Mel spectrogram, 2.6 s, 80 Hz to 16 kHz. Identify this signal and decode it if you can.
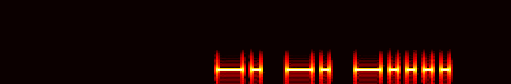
Morse code, heard as a keyed tone, about 28 wpm, 700 Hz. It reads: NN6
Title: Common Cut Numbers - 3-Digit 28wpm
